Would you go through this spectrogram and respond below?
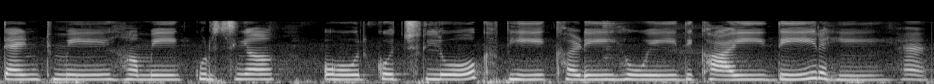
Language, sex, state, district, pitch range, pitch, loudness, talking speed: Hindi, male, Punjab, Fazilka, 220-230 Hz, 225 Hz, -15 LUFS, 90 wpm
